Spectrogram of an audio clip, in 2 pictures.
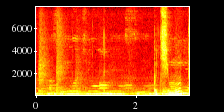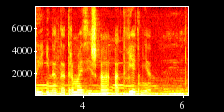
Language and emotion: Russian, angry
